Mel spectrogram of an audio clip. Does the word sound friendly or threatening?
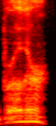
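threatening. It sounds cold and threatening.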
